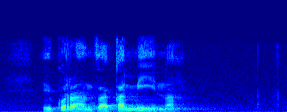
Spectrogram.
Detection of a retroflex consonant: absent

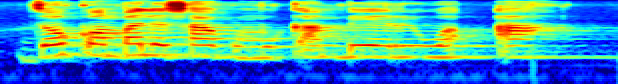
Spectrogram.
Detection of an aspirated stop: absent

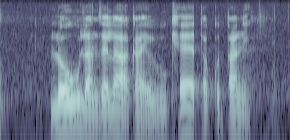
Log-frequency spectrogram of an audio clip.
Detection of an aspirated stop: present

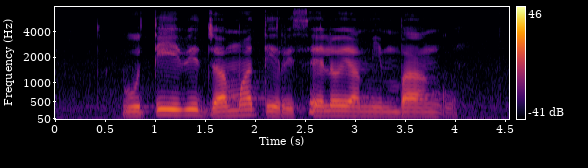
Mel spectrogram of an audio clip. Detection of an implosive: absent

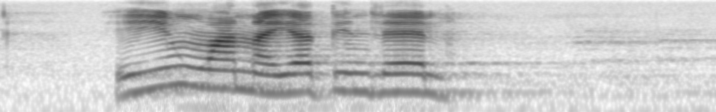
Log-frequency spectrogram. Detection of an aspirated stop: absent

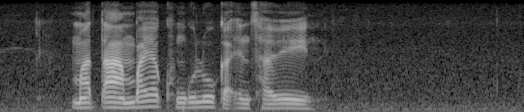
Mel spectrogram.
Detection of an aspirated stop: present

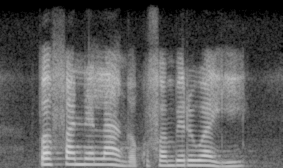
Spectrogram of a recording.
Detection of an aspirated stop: absent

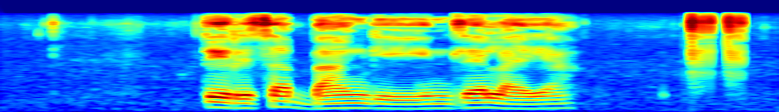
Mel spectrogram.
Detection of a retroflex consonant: absent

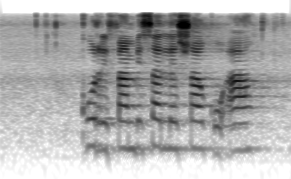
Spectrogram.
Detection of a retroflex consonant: present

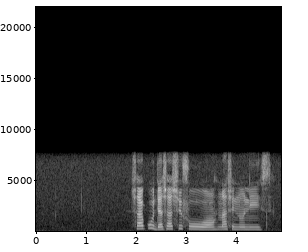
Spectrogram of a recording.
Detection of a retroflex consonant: present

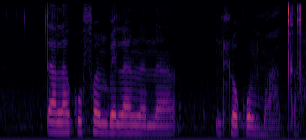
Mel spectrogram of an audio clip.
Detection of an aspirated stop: absent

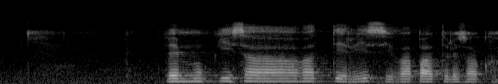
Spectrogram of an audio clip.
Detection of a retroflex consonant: present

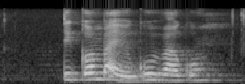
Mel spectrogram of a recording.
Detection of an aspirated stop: absent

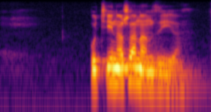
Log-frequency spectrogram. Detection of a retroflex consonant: present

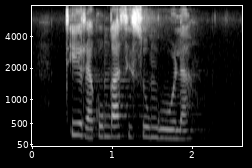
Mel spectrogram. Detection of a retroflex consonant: absent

